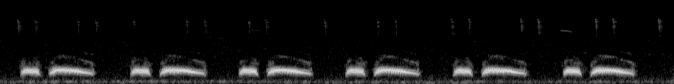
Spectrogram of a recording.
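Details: Male spotted dove (tekukur), a hobby bird with a big voice, cooing loudly: a short note followed by a longer, slightly falling coo, the pair repeated steadily about once a second.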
